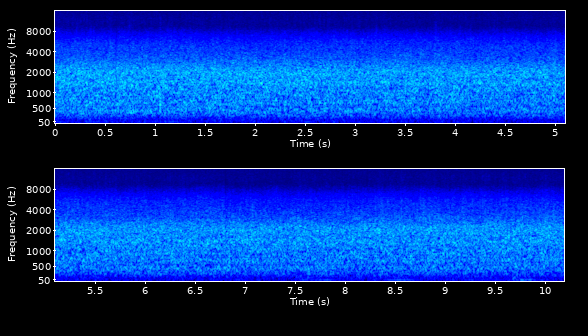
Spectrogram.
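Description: A large audience applauding steadily, a dense, even clapping, heard on an old cassette-tape recording.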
